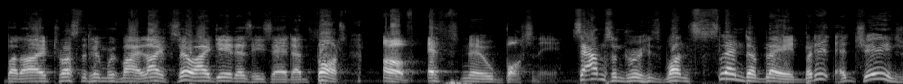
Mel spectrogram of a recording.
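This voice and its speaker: Higher-pitched man narrating a dramatic story. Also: a bit bright. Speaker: narrator reading a story aloud.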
